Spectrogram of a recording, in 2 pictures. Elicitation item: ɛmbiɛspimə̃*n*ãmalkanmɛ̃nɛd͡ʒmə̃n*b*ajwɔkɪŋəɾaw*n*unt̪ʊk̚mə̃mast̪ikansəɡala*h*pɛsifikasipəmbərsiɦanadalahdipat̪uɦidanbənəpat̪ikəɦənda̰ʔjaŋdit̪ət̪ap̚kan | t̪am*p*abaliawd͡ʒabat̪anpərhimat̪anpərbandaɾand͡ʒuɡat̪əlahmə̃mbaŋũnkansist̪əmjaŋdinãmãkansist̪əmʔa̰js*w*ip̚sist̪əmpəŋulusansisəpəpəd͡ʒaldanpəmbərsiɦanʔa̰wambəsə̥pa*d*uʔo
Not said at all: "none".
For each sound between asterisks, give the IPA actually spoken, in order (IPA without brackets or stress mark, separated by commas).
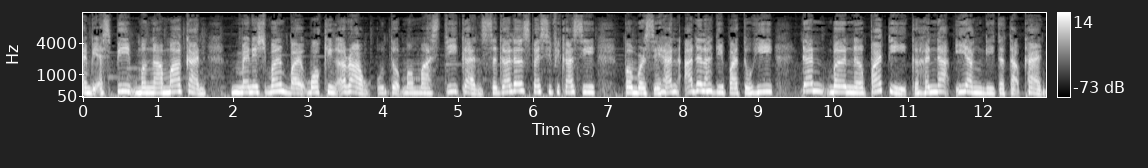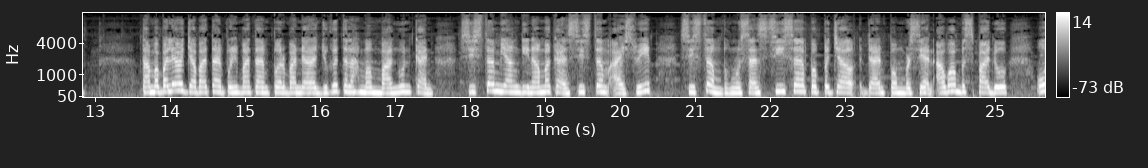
ŋ, b, n, s, b, w, d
